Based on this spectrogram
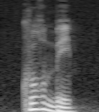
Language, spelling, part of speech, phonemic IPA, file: French, courber, verb, /kuʁ.be/, Fr-courber.ogg
- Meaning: 1. to bend (cause to become bent) 2. to bend (e.g. a rule) 3. to bend (become bent) 4. to bend 5. to bow, to bow down, to bend down, to bend over 6. to bend over backwards (be at another's will)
